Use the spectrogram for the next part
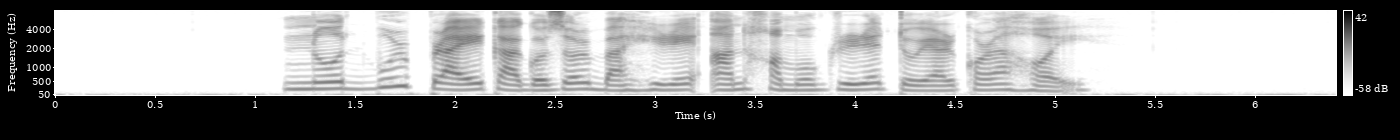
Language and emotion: Assamese, neutral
